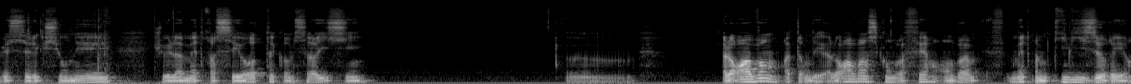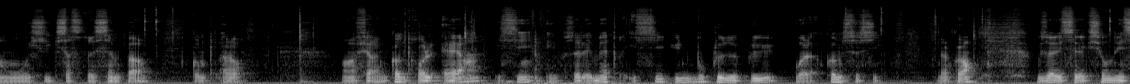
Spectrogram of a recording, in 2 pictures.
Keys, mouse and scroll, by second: 0.2 b, 8.9 middle click, 12.7 click, 14.3 a, 15.9 ctrl+r, 17.8-19.9 drag, 19.9 click, 20.9 a, 22.4 click.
